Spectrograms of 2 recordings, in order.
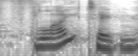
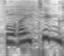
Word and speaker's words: Flyting: to the Middle Ages with the art of flighting. Have you heard about flighting, Ross? I've heard Jerry Seinfeld do a fair amount of stuff on it, yes. Flighting spelled Flyting.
